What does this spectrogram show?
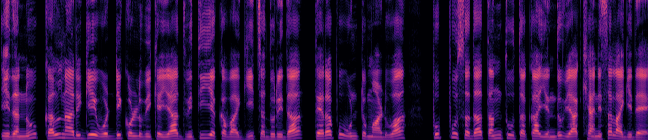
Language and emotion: Kannada, neutral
